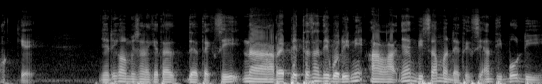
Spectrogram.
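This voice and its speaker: Ordinary pitch variation from a man talking at a very fast pace. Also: medium pitch for a man. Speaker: general practitioner doctor. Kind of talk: explanatory interview. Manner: patient, explains with analogies.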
